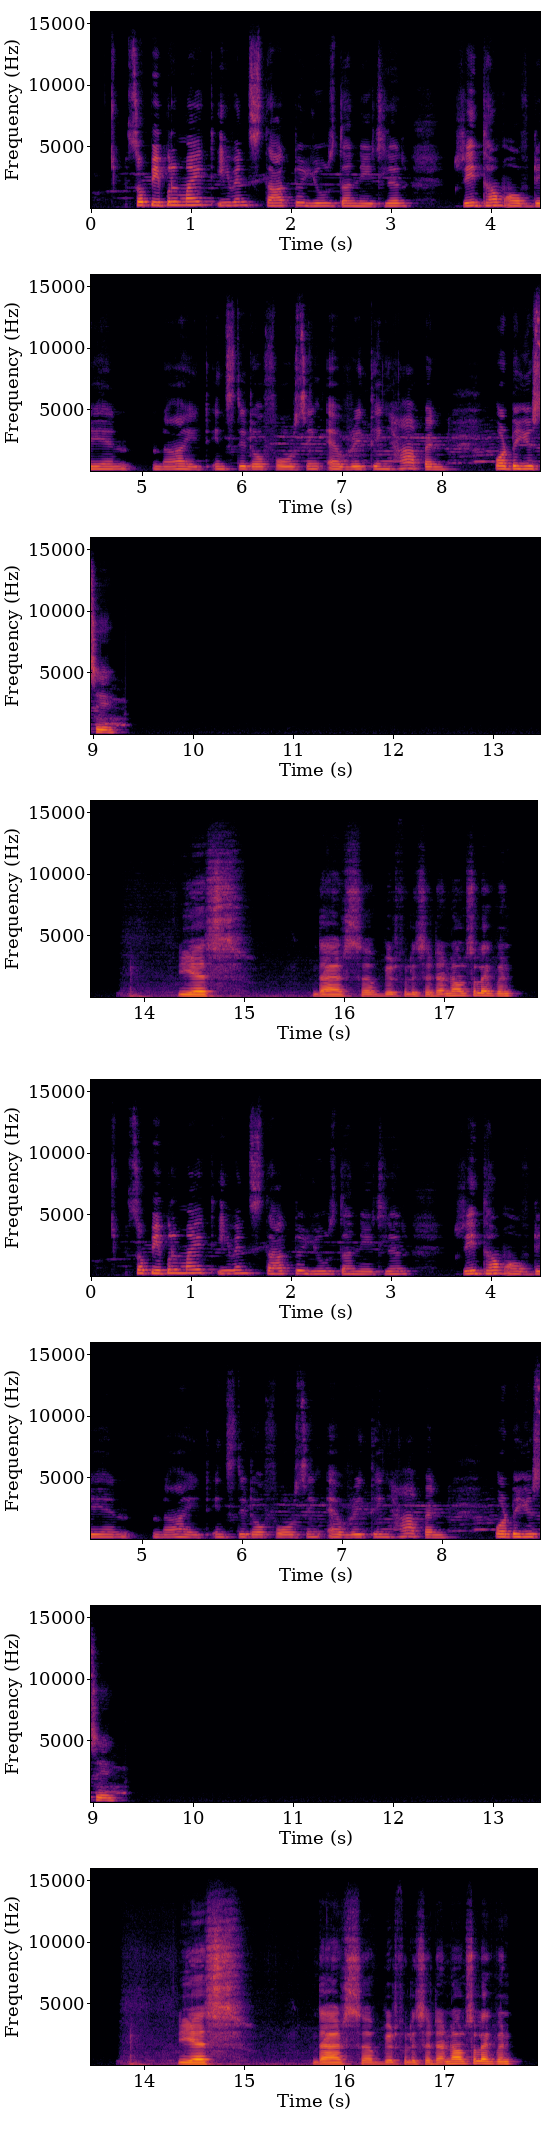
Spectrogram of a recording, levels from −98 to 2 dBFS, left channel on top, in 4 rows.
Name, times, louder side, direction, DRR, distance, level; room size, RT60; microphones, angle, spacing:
voice 1, 0.4-3.2 3.6-9.3, left 2 dB, 30° left, 0.6 m, -39 dB
voice 2, 14.3-15.0 15.7-17.7, right 3 dB, 25° right, 0.4 m, -32 dB
3.1 x 2.2 x 2.7 m
head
